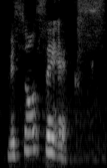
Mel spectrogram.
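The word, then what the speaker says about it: Maison Saint Aix: So get you some X, and it's pronounced Maison Saint X. Maison Saint X. Because I learned that the X actually makes an S sound.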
